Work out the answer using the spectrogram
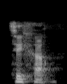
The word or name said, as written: cycha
